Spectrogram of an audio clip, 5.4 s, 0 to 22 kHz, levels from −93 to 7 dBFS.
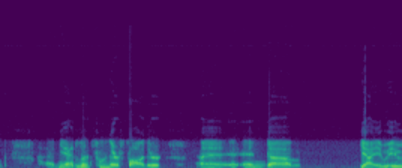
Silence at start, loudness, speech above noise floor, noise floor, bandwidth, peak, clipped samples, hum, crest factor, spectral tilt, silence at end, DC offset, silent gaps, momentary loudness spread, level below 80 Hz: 0.25 s; -24 LUFS; 41 dB; -64 dBFS; 5.2 kHz; -6 dBFS; under 0.1%; none; 20 dB; -7 dB/octave; 0 s; under 0.1%; none; 9 LU; -84 dBFS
